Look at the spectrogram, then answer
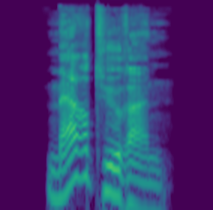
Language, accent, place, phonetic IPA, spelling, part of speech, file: German, Germany, Berlin, [ˈmɛʁtyʁɐn], Märtyrern, noun, De-Märtyrern.ogg
- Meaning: dative plural of Märtyrer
